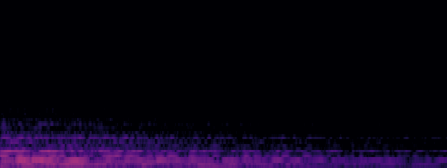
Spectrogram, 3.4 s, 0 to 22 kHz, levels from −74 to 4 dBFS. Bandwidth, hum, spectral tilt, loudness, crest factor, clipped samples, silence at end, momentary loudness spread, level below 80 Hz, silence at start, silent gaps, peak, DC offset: 10.5 kHz; none; -0.5 dB/octave; -43 LUFS; 16 dB; under 0.1%; 0 s; 16 LU; under -90 dBFS; 0 s; none; -28 dBFS; under 0.1%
